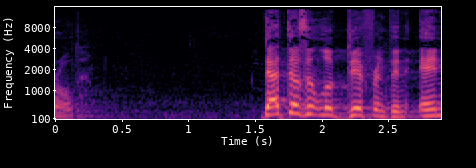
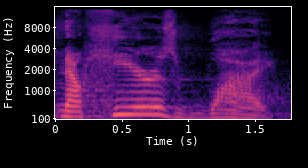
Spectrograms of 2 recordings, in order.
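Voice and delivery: slow dramatic reveal; 4 semitones lower, 5 dB quieter, much slower than usual. Retold or imitated. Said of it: "And then he goes".

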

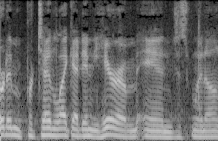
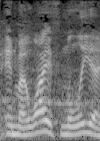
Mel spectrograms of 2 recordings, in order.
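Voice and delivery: normal talking voice

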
